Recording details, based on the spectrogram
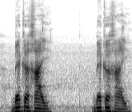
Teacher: a sílaba tônica, a ênfase, você vai dar no final.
